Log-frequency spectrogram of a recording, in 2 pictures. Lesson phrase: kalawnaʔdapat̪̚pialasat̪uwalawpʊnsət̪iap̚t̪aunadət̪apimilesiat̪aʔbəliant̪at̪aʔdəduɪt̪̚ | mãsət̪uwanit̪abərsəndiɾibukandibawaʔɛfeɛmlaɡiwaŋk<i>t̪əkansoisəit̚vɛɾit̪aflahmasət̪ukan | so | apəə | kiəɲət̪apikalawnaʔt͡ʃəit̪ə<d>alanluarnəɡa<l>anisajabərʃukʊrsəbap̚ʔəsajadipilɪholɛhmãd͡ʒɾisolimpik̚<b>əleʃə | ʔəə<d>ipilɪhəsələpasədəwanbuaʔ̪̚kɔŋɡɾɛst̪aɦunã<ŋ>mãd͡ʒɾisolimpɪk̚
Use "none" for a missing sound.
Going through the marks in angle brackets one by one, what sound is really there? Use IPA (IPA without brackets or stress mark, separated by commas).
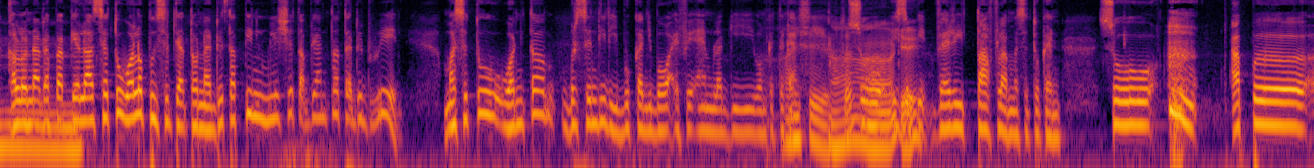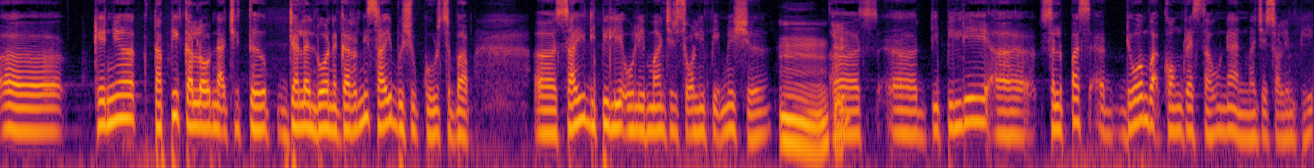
a, d͡ʒ, ɾ, m, d, n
